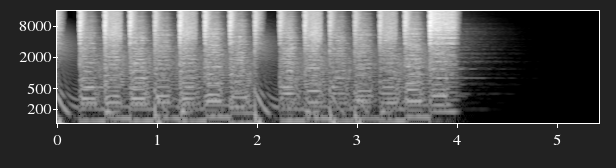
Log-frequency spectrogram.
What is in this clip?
Music > Multiple instruments
120 BPM - just a random loop I made in FL Studio, might be useful for somebody maybe as a boss fight scene. If you use it I would like you to share your final creation with me if that is possible.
